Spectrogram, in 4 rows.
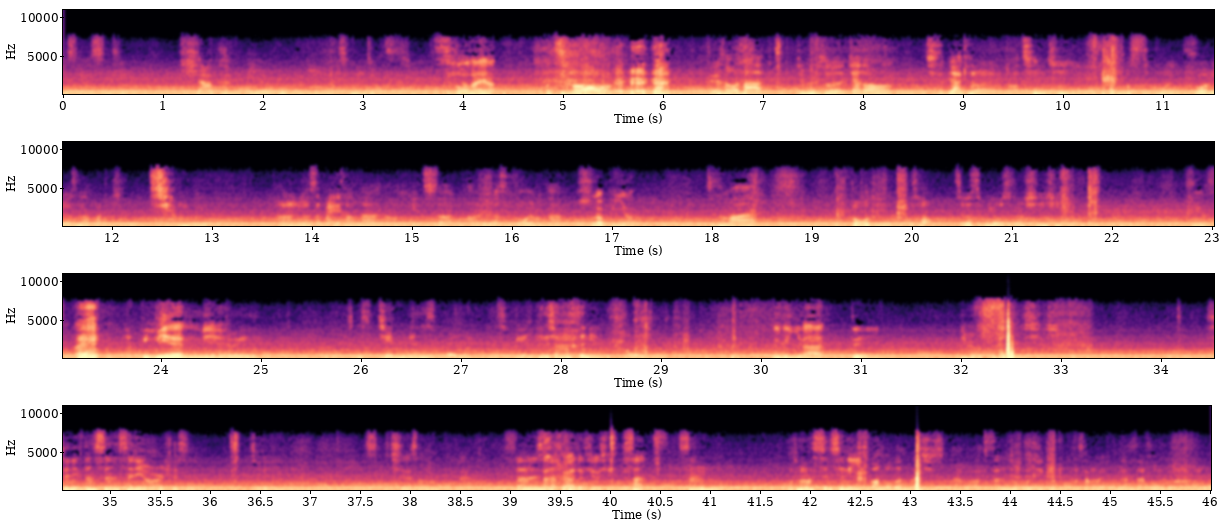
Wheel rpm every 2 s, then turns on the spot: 0, 0, 0, 0, 0, 0, 0, 0, 0, 0, 0, 0, 0, 0, 0, 0, 0, 0, 0, 0, 0, 0, 0.
none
